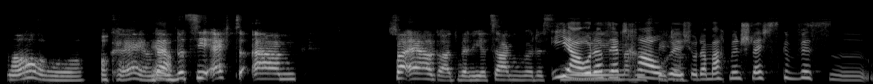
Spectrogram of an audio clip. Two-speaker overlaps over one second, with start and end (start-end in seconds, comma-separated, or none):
5.5-6.9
